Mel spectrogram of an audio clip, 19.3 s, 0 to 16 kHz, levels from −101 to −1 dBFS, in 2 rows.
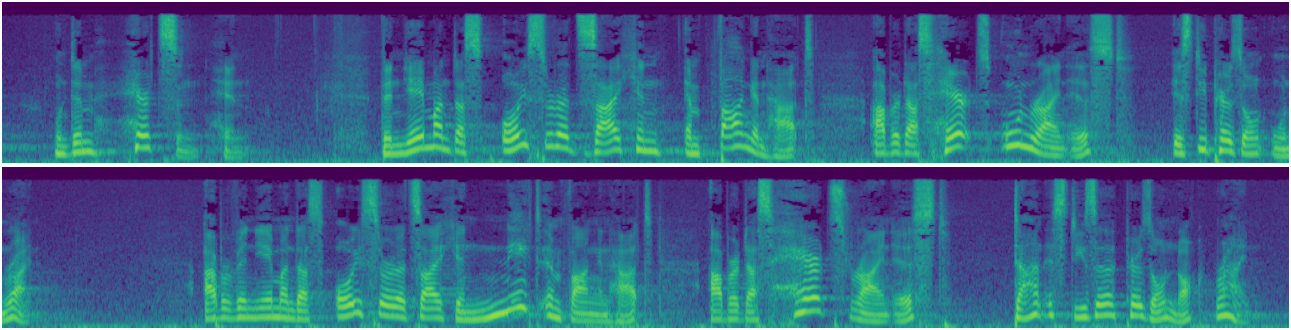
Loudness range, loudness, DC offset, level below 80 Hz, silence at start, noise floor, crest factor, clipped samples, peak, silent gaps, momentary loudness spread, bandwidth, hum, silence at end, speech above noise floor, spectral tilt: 3 LU; -25 LUFS; under 0.1%; -48 dBFS; 0 s; -50 dBFS; 16 dB; under 0.1%; -10 dBFS; none; 9 LU; 12.5 kHz; none; 0.1 s; 26 dB; -4.5 dB/octave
